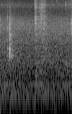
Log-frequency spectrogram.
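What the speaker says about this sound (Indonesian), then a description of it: "Kita goreng kacang ini tak payah lama-lama guys ya." Peanuts frying in a pan, a faint low sizzle with a few light clicks and stirring scrapes across a short moment, quiet and close.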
